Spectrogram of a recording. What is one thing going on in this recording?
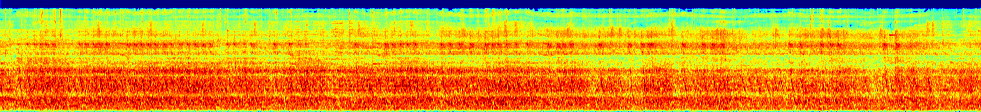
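Loud arcade game sound effects and music play from a machine's speakers.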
